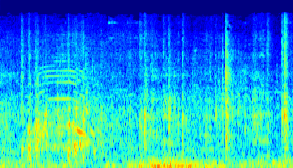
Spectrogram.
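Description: A skateboard grinds and scrapes along a concrete edge.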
